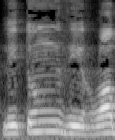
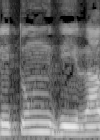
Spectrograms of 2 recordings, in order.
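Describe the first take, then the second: First: The word ends on a heavy r with no vowel. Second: An extra a vowel follows the final r. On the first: The speaker calls it right. "রটাকে মোটা করে উচ্চারণ করবেন" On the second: The speaker calls it wrong. "রটাকে আমরা রা উচ্চারণ করি"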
